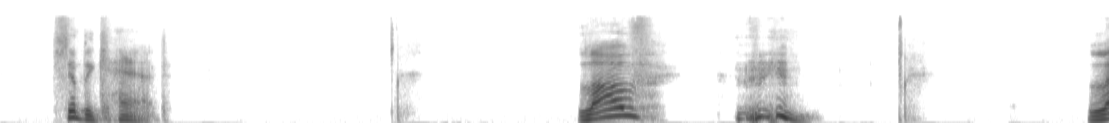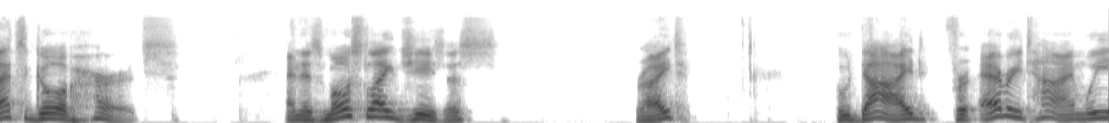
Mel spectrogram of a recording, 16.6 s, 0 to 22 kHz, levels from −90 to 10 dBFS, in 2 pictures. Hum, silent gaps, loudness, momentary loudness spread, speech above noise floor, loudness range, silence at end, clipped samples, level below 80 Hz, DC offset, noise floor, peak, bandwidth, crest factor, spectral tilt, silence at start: none; none; -24 LUFS; 12 LU; 66 dB; 7 LU; 0 s; under 0.1%; -64 dBFS; under 0.1%; -90 dBFS; -6 dBFS; 12.5 kHz; 20 dB; -7.5 dB/octave; 0.4 s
